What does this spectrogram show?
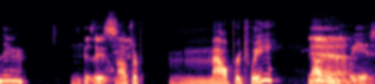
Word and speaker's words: Malpertuis: Yeah, they pronounce it two different ways in the trailer. Oh, they do? Yeah, one of them is the Malpertuis is the French way, and Malpertuis is the German going on there.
